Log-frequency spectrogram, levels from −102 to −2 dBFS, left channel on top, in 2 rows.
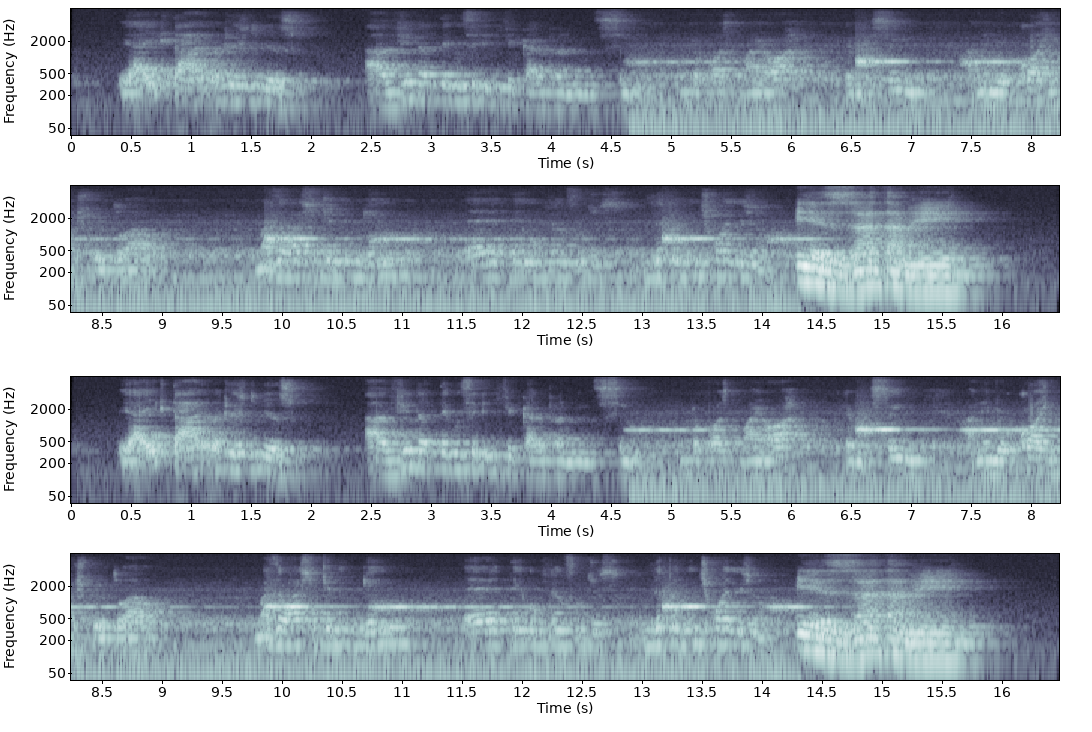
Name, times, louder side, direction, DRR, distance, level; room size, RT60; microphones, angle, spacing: voice 1, 0.4-1.9 2.5-6.1 6.4-7.1 7.5-9.0 9.7-11.1 11.5-14.1, right 2 dB, 45° right, 4 dB, 0.3 m, -26 dB
sound 1, 4.6-14.3, right 4 dB, 30° left, 1.4 m, -27 dB
voice 2, 14.3-15.6, left 2 dB, 70° left, 0 dB, 0.7 m, -17 dB
5.4 x 2.5 x 2.6 m, 1.2 s
head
